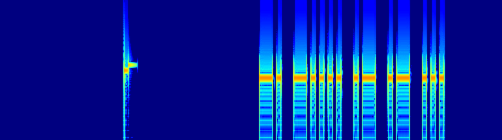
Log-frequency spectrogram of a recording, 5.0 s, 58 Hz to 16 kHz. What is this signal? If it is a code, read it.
Morse code, heard as a keyed tone, about 28 wpm, 700 Hz. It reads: N6AAS
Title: USA Call Signs 28wpm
